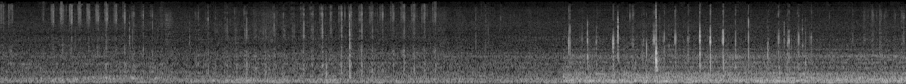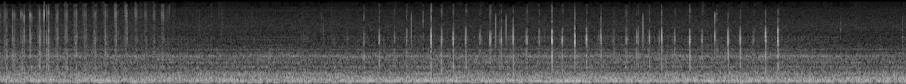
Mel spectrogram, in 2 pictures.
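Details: A male Syrian (golden) hamster that often grinds his teeth gives bursts of fine, rapid clicking and grating over low room rumble: bruxism, often linked to vigilance or intimidation.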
